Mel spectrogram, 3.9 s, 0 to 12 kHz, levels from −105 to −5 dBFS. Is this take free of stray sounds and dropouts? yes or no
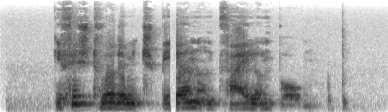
no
